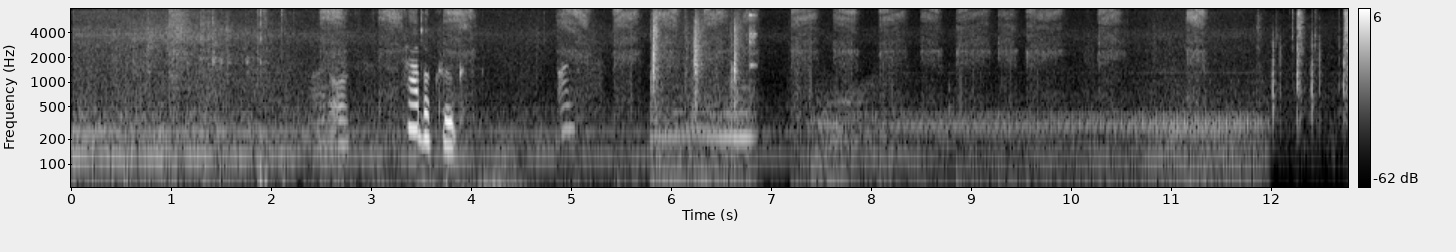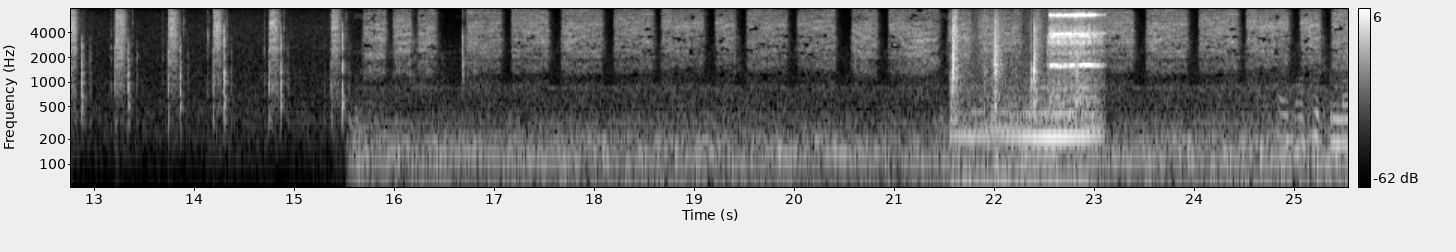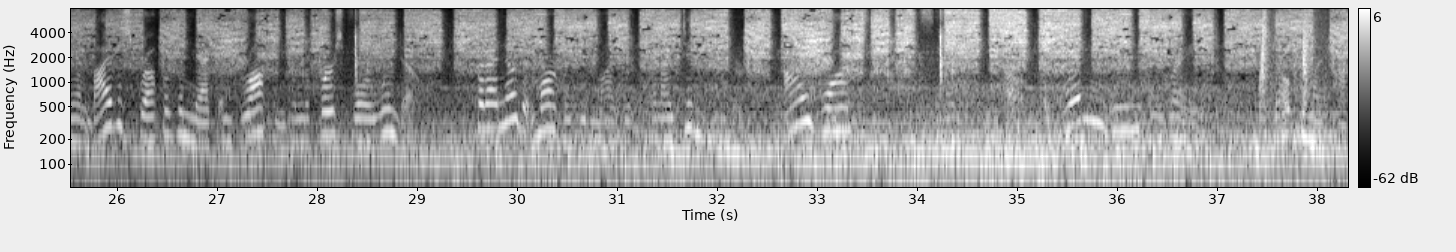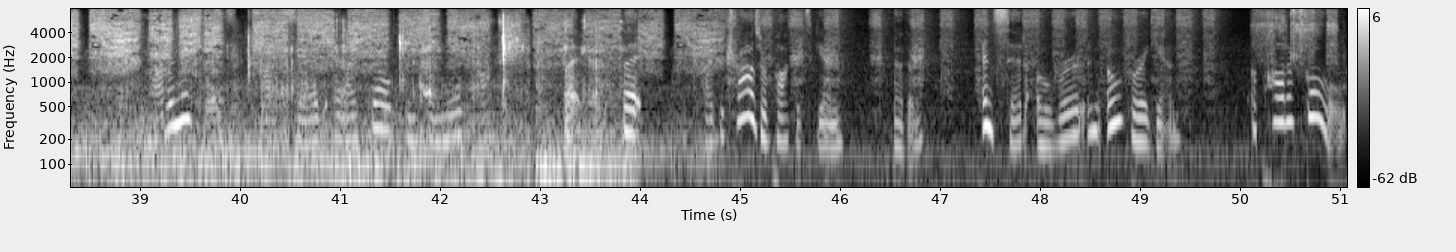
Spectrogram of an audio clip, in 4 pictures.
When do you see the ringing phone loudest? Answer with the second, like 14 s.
23 s.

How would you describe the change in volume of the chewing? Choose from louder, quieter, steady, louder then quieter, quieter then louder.
louder then quieter.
